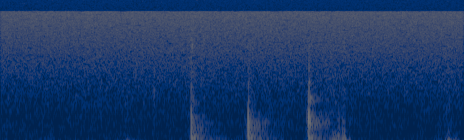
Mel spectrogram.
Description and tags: toque de puerta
